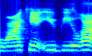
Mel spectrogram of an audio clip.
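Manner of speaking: put-on mocking tone. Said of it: "keeps mocking them".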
